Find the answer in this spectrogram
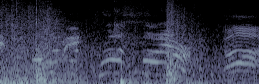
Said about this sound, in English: Gets a bit of autocannon fire there.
